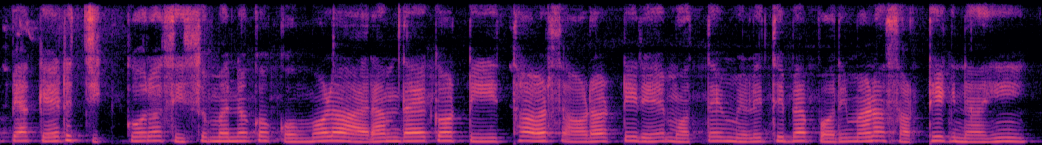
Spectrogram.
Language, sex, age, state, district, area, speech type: Odia, female, 18-30, Odisha, Kendujhar, urban, read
